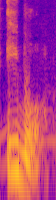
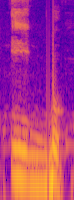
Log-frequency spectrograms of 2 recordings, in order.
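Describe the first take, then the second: First: Igbo said as Ibo, with no g sound; soft b pronunciation. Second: Igbo with a full gb sound, lips and back of tongue together; hard gb pronunciation. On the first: Showing how the name is really pronounced, Igbo said as Ibo. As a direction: say Igbo like I-B-W-O, the g dropped. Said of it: "as it is pronounced is I B W O". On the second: Correcting people on the name, Igbo with a full gb. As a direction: say Igbo with a heavy gb, not a plain b. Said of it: "they still don't pronounce it like". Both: Shown as a demonstration.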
